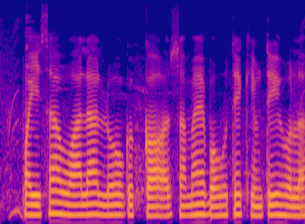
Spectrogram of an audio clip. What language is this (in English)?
Bhojpuri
